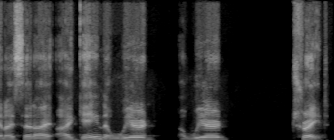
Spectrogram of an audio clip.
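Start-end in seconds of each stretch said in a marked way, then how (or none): none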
